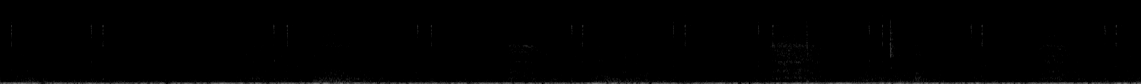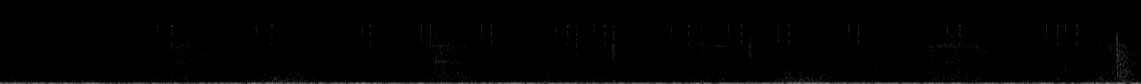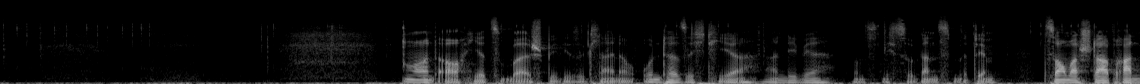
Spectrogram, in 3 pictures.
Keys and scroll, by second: 26.4 alt+scroll up 6.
